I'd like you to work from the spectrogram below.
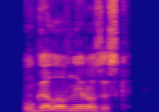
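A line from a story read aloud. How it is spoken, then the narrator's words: Dull, listless reply. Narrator (Russian): тухлым голосом ответил капитан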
